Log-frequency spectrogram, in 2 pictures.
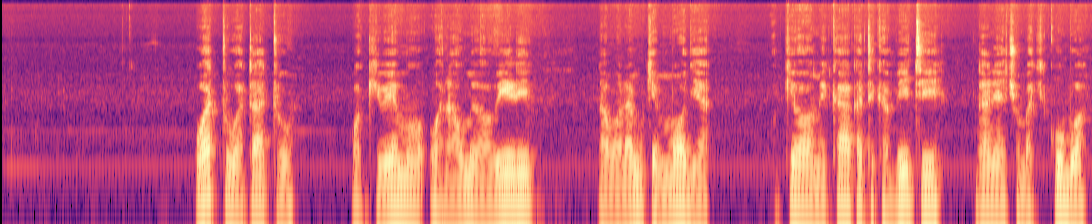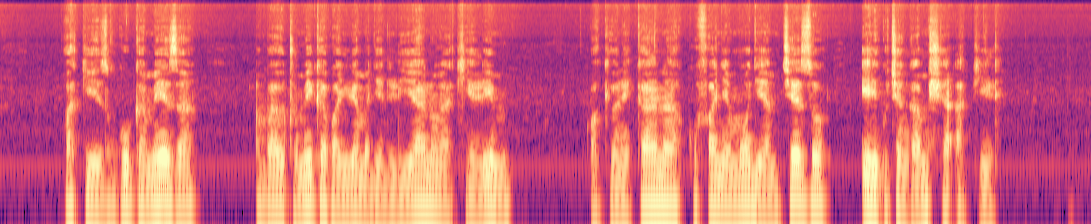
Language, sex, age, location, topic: Swahili, male, 36-49, Dar es Salaam, education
